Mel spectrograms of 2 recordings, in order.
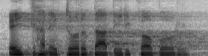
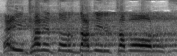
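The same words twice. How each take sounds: First: It is recited in a gentle poetic manner. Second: It is recited like a fiery political speech.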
